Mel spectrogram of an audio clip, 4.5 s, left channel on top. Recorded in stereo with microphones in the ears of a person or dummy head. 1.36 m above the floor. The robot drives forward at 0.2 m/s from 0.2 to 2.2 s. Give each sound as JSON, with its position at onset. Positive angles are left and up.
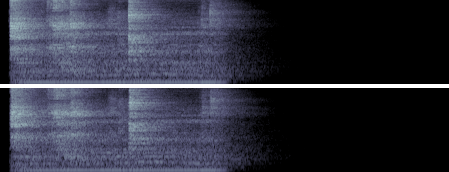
{"t": 0.1, "sound": "tape being pulled", "side_deg": 65, "distance_m": 1.7}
